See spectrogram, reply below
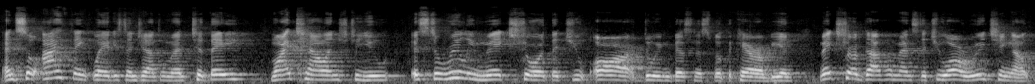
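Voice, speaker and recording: A conference founder from Guyana, speaking in a medium-pitched, darkish voice, rallies the crowd with rousing, repetitive opening remarks. The speech takes place in a conference hall whose recording sounds echoey.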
